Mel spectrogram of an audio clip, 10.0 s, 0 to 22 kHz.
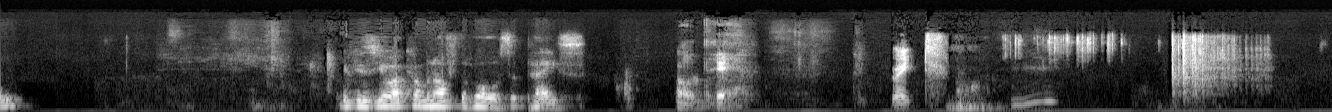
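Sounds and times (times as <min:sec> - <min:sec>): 
speech: 0:02.5 - 0:04.4, 0:05.1 - 0:05.7, 0:06.7 - 0:08.0
dice rattling and clattering across a table: 0:07.5 - 0:09.7.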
